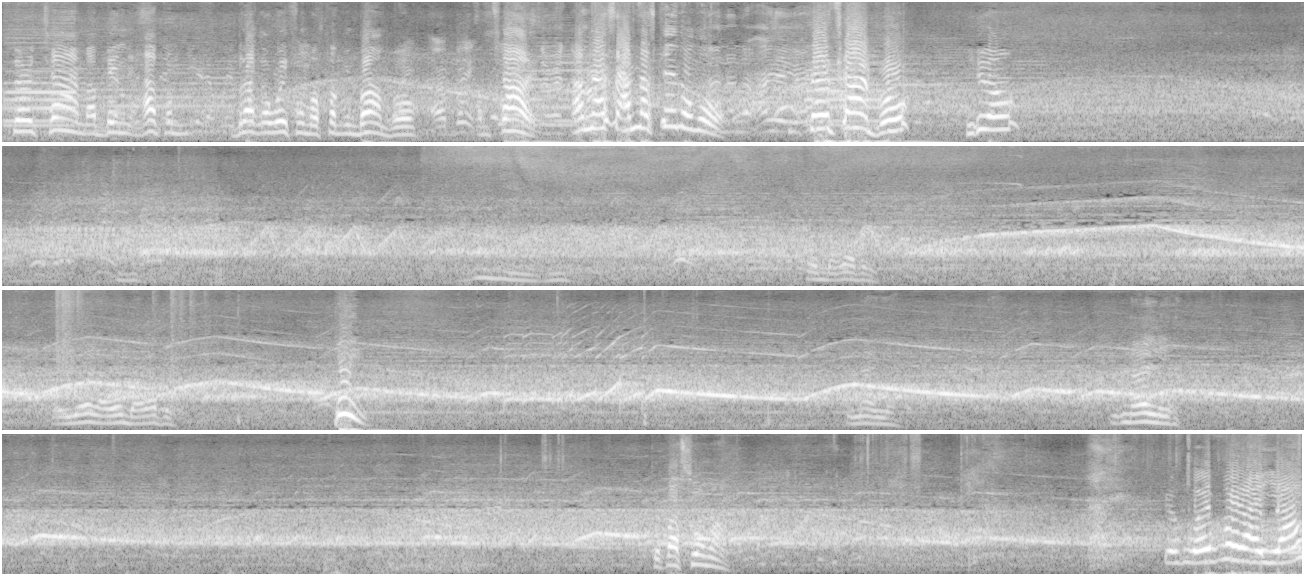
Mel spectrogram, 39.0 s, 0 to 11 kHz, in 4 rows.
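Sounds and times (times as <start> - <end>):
emergency vehicle siren wailing: 0.0 - 39.0.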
